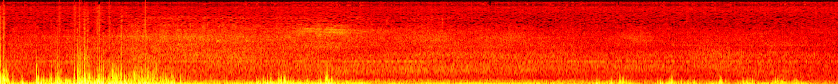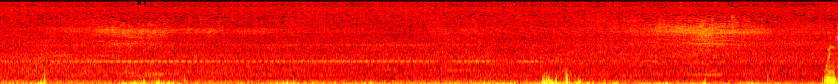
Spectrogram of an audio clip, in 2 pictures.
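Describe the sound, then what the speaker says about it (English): Strong gusty wind blows outdoors and buffets the microphone with a heavy, deep rumble that is loudest in the first few seconds, then settles into steadier, softer gusts with occasional bursts. "It's real windy now."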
